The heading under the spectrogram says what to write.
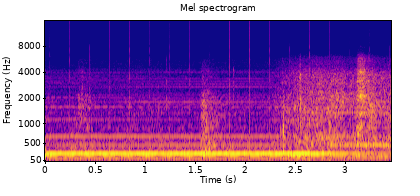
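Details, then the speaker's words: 2013 Fiat 500 Abarth after-run electric coolant pump that had stopped running because the ECU wasn't sending the relay ground. Powered via added relays by grounding the wire, it gives a steady low hum and even whir, no grinding, running normally. "can hear it or not but that makes the pump run and that's what I'm after"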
